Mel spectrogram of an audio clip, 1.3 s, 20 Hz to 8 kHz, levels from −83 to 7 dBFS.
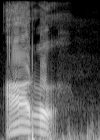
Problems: constant background noise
